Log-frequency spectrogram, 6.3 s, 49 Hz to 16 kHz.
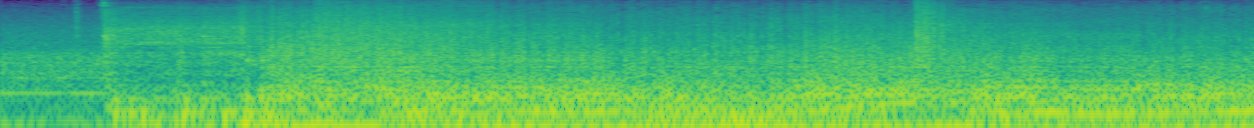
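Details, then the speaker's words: Start-up of a 408 LS stroker swapped into a 1981 Pontiac Trans Am with 4L80E, open Boom Tubes exhaust, freshly tuned: cranks, catches, brief early stumble (thought a miss) clears during learn process, settling into loud, steady deep idle. "It sounds cool with the boom tubes. I like it smoothed out. I thought there was a miss, but it went away."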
